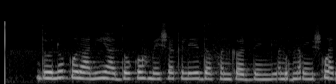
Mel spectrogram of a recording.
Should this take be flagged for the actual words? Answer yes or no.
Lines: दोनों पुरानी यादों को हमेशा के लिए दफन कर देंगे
yes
